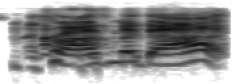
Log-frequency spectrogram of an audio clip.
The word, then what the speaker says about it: Krav Maga: even spell that and how you say it Krav Maga it's Hebrew uh it's the Israeli self-defense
